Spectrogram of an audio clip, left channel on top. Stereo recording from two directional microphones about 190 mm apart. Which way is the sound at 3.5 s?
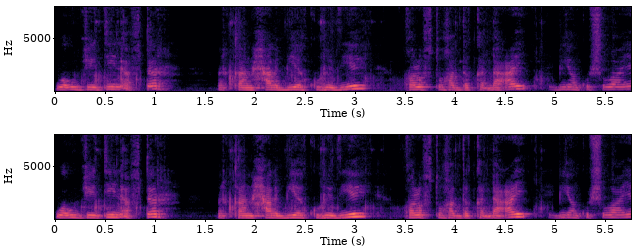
45° right (ahead or behind).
